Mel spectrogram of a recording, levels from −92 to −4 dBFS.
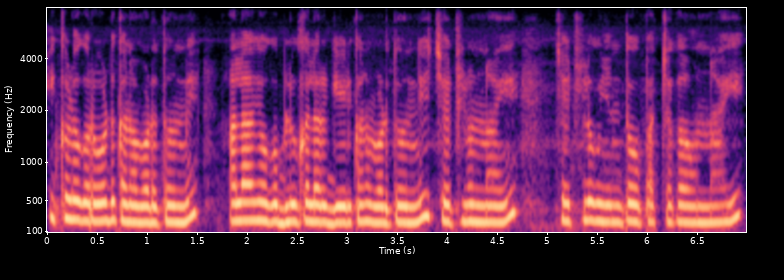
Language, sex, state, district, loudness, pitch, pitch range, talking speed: Telugu, female, Telangana, Mahabubabad, -14 LUFS, 225 Hz, 215-240 Hz, 135 wpm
